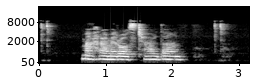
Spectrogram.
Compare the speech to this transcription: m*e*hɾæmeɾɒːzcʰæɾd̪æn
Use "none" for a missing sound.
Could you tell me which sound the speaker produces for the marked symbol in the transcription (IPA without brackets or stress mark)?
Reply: æ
